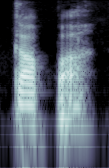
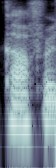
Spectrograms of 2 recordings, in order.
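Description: First: The word begins with a g sound. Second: The word begins with a k sound. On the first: The speaker calls it right. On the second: The speaker calls it wrong.

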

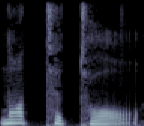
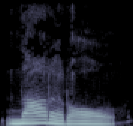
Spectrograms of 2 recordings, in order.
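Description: First: Every T is pronounced clearly and more strongly. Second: Linked smoothly with soft, flapped T sounds.

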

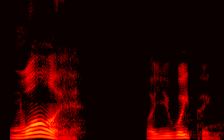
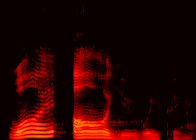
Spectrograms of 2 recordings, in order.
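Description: First: The word why carries the emphasis. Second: The word are carries the emphasis.

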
